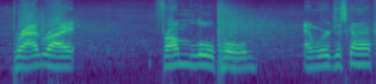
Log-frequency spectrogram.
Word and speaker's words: Leupold: It's Leupold Optics. Am I saying that right? – It is Leupold, yes. – It's Leupold or Leopold? – It's not Leopold. It's okay. – Leupold.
